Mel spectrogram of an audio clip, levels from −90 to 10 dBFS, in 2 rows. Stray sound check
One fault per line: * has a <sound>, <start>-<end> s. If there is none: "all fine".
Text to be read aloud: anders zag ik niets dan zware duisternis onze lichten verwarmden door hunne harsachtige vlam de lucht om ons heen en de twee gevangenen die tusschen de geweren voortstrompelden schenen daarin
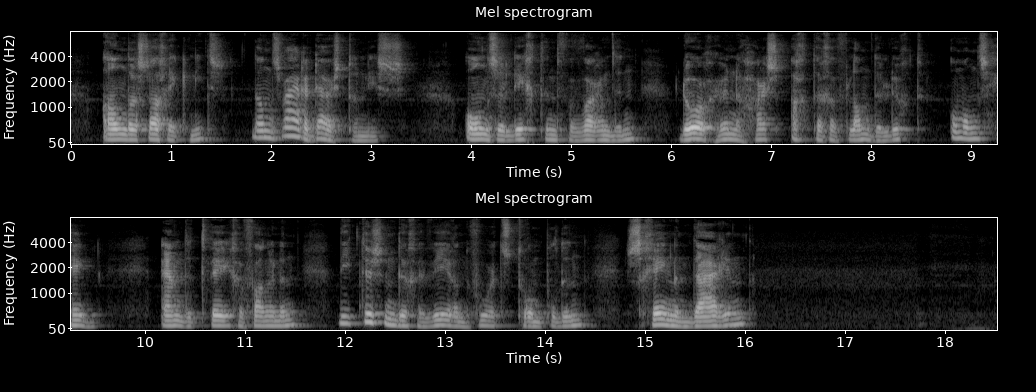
all fine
